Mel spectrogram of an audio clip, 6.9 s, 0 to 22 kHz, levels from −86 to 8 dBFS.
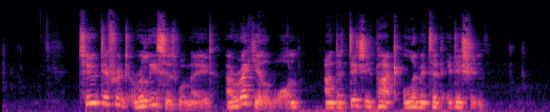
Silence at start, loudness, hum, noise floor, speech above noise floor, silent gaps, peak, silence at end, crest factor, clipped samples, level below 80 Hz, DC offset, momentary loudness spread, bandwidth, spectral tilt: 1 s; -19 LUFS; none; -58 dBFS; 40 dB; none; -2 dBFS; 0.85 s; 18 dB; under 0.1%; -50 dBFS; under 0.1%; 10 LU; 14 kHz; -4 dB/octave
